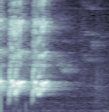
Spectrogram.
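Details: Javan myna, locally jalak kebo, delivering a brief bright phrase of two quick piercing whistled notes, high and clear, fading out into quiet.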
